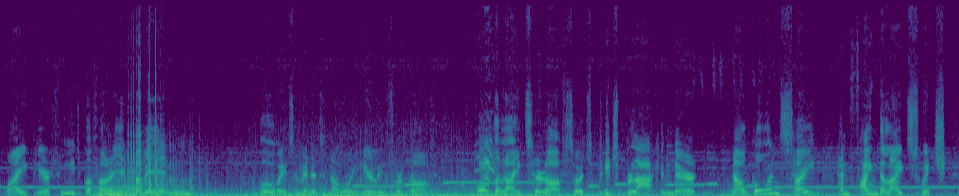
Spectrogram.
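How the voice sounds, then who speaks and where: A man's voice: sits high, animated, moderate pace. A man voicing a chirpy, folksy Irish mine-dwelling character in a cartoon video game, with a lilting way of talking. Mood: helpful, chatty. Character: chirpy Irish leprechaun-like mine owner, male. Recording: loud music behind the voice. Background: game music.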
